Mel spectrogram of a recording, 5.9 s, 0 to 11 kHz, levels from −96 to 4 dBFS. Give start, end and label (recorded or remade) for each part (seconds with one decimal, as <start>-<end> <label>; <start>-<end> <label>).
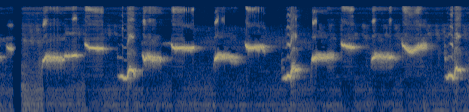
0.0-2.3 remade; 2.3-4.1 recorded; 4.1-5.9 remade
